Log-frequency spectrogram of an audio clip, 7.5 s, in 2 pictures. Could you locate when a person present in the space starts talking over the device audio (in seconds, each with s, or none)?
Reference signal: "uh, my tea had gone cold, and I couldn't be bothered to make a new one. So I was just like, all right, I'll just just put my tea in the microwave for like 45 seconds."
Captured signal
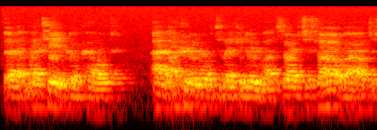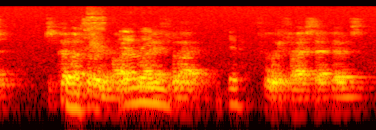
4.4 s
